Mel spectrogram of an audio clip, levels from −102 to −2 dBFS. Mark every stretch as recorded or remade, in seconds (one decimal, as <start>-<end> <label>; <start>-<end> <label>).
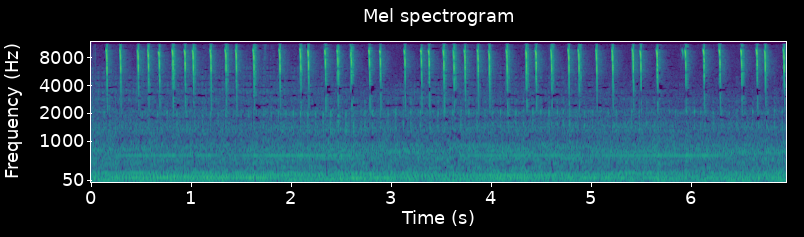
0.0-7.0 recorded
